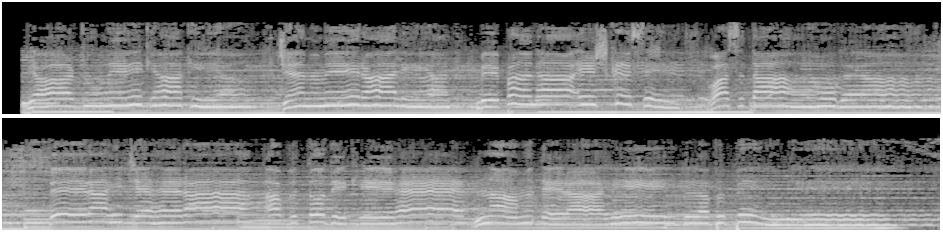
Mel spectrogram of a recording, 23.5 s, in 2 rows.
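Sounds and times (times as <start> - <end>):
Hindi sad music: 0.3 - 23.4.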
